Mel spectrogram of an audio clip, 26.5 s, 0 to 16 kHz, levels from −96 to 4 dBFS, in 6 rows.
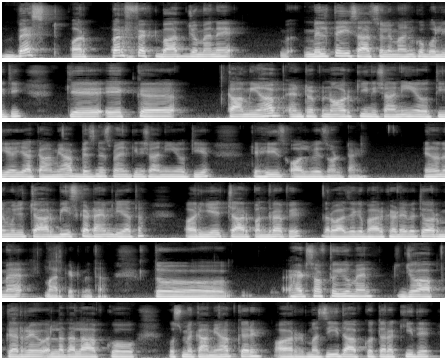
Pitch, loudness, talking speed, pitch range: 120 Hz, -15 LUFS, 200 wpm, 115-130 Hz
